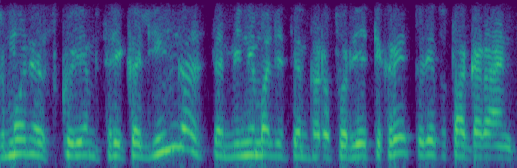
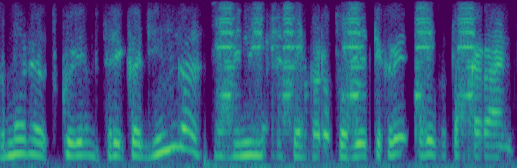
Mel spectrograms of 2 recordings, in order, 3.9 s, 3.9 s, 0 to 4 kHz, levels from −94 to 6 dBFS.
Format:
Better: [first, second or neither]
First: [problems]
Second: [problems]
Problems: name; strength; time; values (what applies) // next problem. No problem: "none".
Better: first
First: none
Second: noise reduction (neural diffusion model UNIVERSE++)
